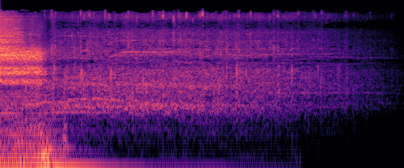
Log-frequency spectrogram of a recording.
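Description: The last hits of a live metal band's electric guitar, bass and drums, one more struck about half a second in, then the final chord and amplifier hum ringing out and fading away to silence.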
